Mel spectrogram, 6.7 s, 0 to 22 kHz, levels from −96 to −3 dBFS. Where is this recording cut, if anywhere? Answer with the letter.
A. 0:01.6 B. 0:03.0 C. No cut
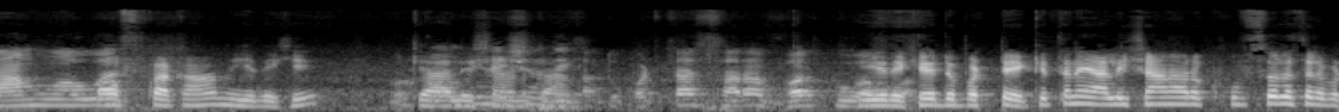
B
